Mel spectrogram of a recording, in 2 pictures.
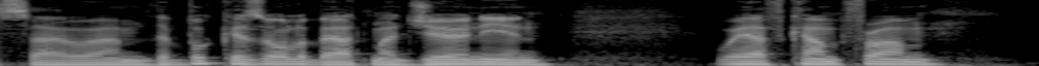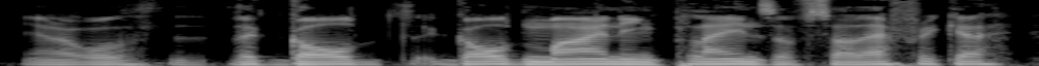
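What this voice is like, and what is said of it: Thick South African accent. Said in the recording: “you got the South African accent. ... It's very thick, yeah.”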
